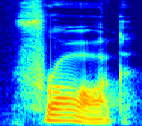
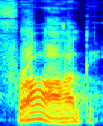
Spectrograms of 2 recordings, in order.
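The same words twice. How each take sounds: First: The vowel is a rounded back 'aw' sound. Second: The vowel is an open 'ah' sound. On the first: The speaker calls it right. "it's frog" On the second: The speaker calls it wrong. "so it's not frog"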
